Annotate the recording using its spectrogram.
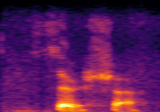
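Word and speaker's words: Saoirse: a o i r s e and it's pronounced suha so yeah yeah I think there's an actress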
